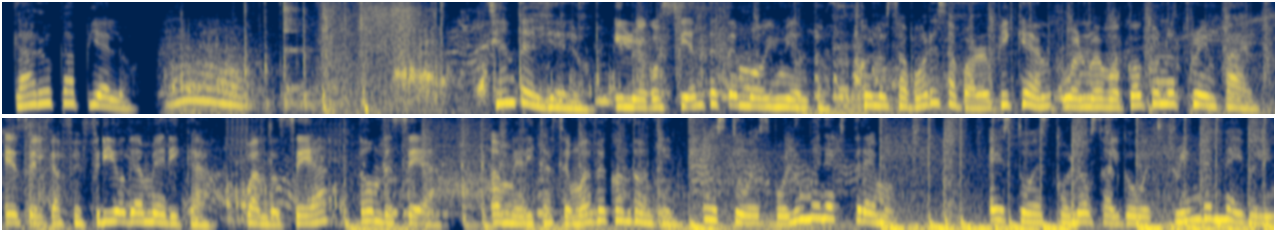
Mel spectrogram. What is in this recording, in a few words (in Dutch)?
spaans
